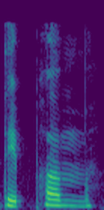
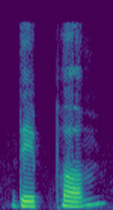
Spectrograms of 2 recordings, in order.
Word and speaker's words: des pommes: Do not pronounce the S at the end, as it remains silent. Des pommes, des balles, des erreurs, des camions.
